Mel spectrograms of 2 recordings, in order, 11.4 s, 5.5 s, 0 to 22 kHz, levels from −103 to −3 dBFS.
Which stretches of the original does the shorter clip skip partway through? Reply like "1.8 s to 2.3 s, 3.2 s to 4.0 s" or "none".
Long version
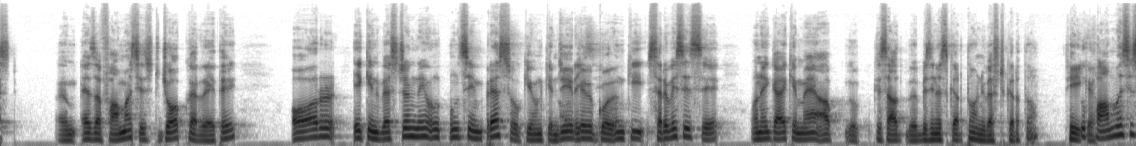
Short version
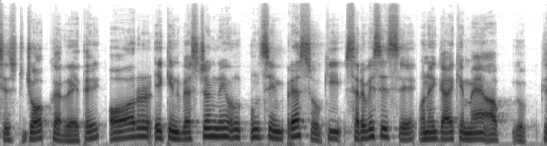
2.8 s to 3.4 s, 5.2 s to 6.3 s, 7.2 s to 7.5 s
